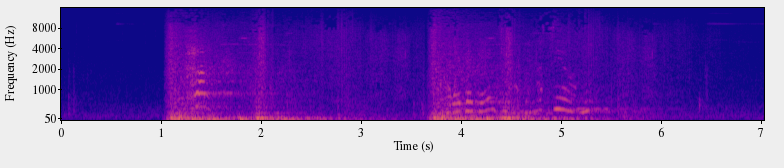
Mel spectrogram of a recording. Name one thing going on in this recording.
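A magic spell bursts out with a roaring, crackling whoosh.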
